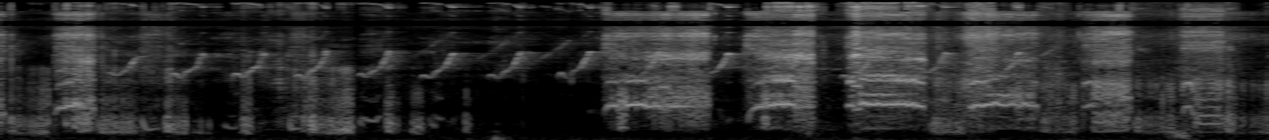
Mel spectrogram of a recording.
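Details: Lesser bandicoot rat held in a trap cage in rice fields at Na Lao, Nong Khu Phai, calling to other rats. Quick, upward-sweeping chirps in a fast series give way to longer harmonic squeals.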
